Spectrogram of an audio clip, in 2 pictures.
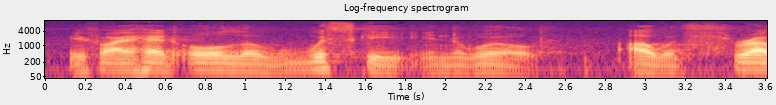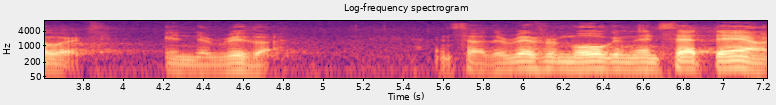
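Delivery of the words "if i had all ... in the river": very serious, grave, solemn, hushed intoning. Retelling a reverend's closing words, imitating him: retelling a very serious intonation. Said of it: "he intoned in a very serious voice".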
